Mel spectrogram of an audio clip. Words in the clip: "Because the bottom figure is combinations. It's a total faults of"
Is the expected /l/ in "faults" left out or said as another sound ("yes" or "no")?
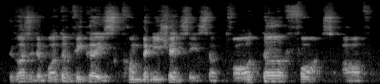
yes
